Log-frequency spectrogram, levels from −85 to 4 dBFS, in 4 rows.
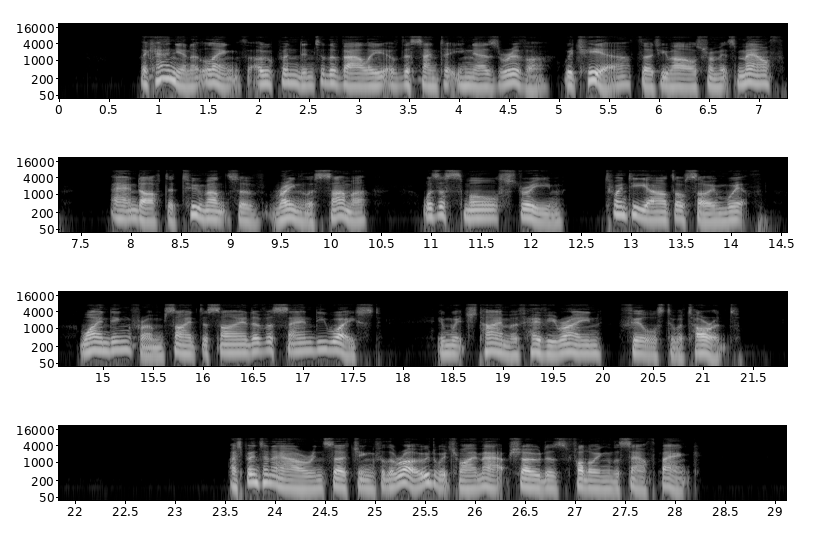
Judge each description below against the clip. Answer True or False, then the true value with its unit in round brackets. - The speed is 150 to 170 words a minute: True (155 wpm)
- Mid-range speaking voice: False (115 Hz)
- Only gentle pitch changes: False (4.9 semitones)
